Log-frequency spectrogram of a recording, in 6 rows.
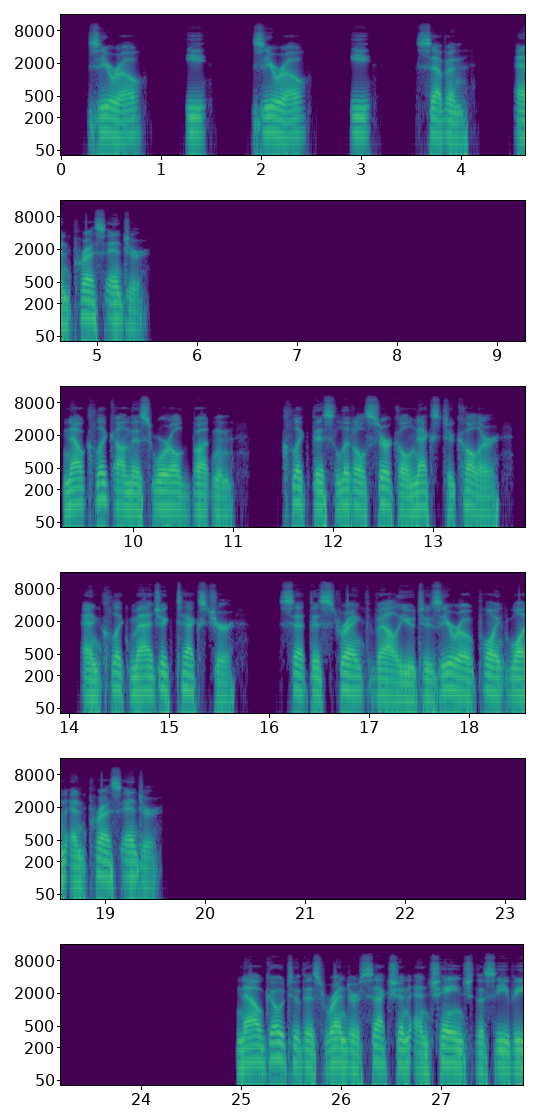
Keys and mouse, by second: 0.1 KP_0, 1.6 KP_0, 3.9 e, 4.4 7, 4.8 Return, 8.7 click, 11.4 click, 16.2 click, 18.6 click, 19.5 click, 22.1 KP_Decimal, 22.4 KP_1, 22.8 Return, 26.2 click.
